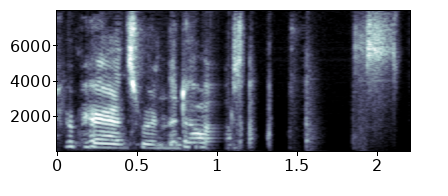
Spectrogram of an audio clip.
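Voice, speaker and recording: A woman reading a children's novel aloud, with steady, expressive storytelling. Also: medium pitch, fairly quick, slight background noise, poor audio. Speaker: reader.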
